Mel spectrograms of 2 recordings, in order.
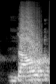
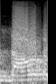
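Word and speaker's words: doubt: ठीक है, तो डाउट में बी जो है क्या है, साइलेंट. ठीक है, बी क्या है, साइलेंट. तो उसी प्रकार जो है house O यू बी टी, तो बी जो है साइलेंट वैल्यू होती है, मतलब बी को बोलते ही नहीं है.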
